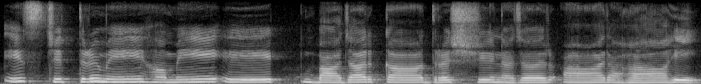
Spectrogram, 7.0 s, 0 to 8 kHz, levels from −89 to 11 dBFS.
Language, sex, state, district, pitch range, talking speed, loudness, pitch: Hindi, female, Madhya Pradesh, Dhar, 210-245 Hz, 105 wpm, -15 LUFS, 225 Hz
